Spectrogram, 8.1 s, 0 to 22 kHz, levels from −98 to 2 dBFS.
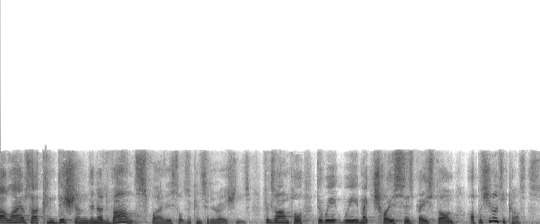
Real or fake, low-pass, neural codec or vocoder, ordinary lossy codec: real; 7.2 kHz; none; AAC, 32 kbps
